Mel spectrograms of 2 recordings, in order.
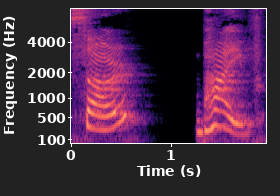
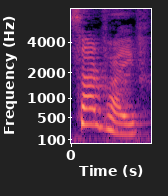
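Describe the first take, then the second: First: The syllables are said separately with gaps. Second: The syllables are joined smoothly without gaps.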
